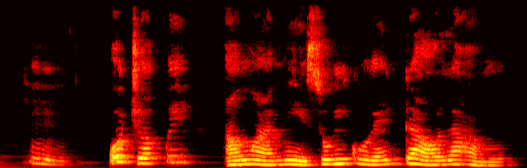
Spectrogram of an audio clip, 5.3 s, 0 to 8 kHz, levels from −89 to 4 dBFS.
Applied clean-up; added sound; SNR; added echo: neural mask model DeepFilterNet 3.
